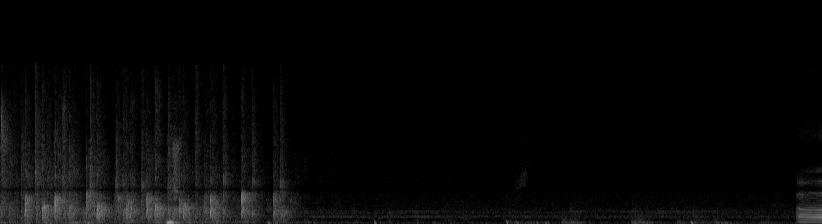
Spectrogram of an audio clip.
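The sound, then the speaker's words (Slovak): A group claps loudly for about three seconds, a dense burst of many hands, then the applause stops, leaving a quiet hum with a few scattered knocks. “Zatleskať.”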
